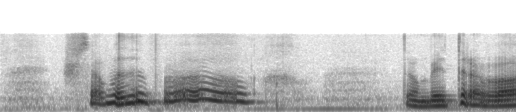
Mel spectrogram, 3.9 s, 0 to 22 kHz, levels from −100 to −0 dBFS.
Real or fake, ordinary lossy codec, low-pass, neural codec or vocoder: real; none; 7.2 kHz; none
